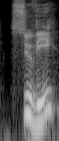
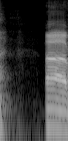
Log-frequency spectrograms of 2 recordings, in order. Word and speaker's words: sous vide: Sous vide. Did I say that right? – Yeah. – Sous vide versus the air popper.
